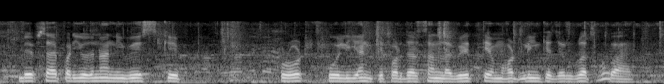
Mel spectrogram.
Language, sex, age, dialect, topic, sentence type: Magahi, male, 56-60, Western, banking, statement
